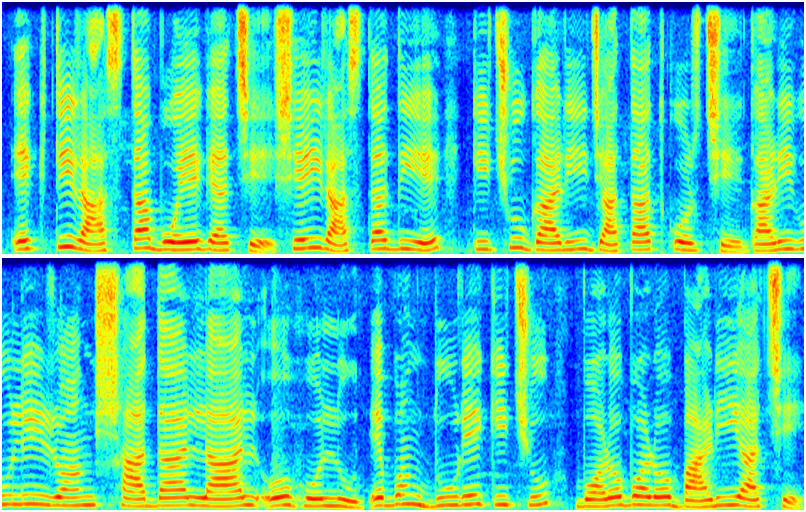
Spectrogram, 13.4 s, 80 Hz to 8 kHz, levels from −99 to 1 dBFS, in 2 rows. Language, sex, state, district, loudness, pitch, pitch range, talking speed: Bengali, female, West Bengal, Jalpaiguri, -18 LUFS, 250 Hz, 225-265 Hz, 110 wpm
